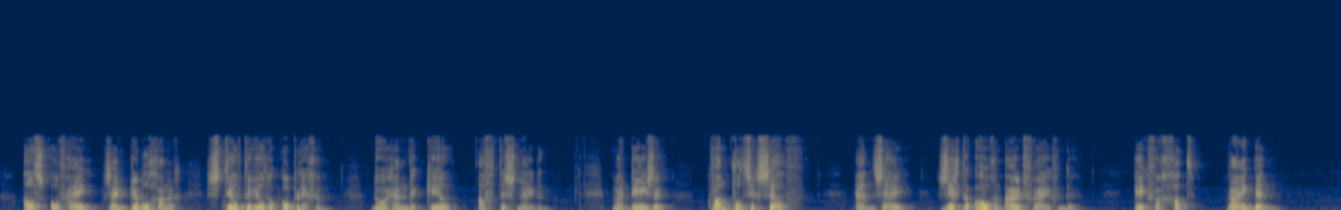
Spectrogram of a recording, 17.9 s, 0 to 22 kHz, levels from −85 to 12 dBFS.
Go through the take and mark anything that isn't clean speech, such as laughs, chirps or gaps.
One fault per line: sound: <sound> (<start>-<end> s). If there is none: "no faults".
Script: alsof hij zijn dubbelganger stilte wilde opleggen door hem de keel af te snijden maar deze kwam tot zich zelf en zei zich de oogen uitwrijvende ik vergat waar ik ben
no faults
